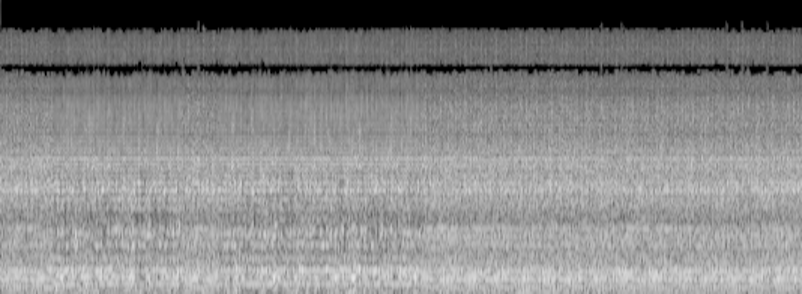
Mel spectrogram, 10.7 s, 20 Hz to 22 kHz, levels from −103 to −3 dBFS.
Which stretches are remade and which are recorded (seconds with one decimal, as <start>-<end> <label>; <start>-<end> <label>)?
0.0-0.7 recorded; 0.7-2.4 remade; 2.4-2.9 recorded; 2.9-5.6 remade; 5.6-10.7 recorded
